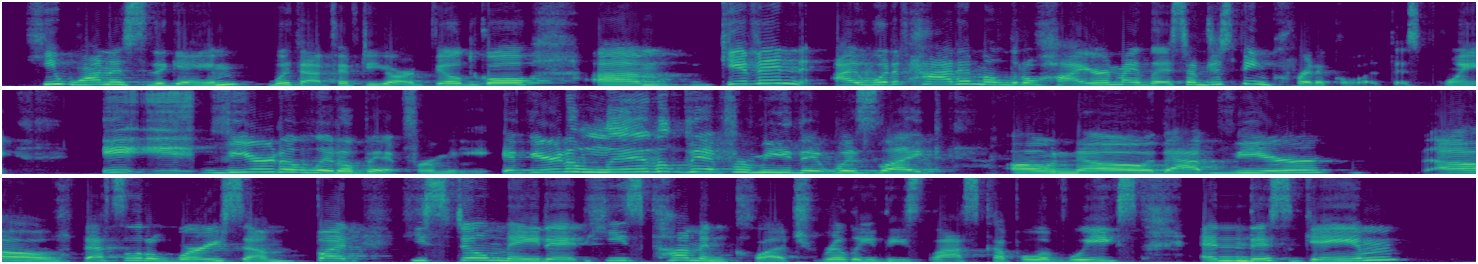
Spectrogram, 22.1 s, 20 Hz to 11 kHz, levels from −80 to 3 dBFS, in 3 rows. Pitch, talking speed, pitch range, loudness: 255 Hz, 205 wpm, 215-290 Hz, -25 LUFS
